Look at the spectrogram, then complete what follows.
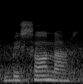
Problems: constant background noise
